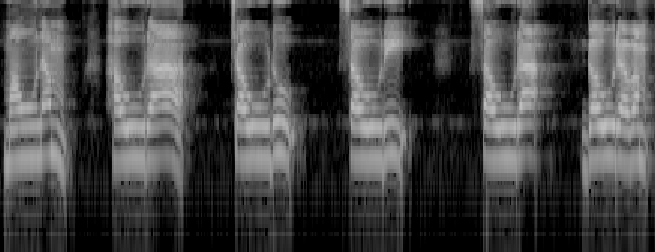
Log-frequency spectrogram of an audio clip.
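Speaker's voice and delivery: word list with each first syllable held on "au" as in "పౌరుడు"; au-sound demonstration. Shown as a demonstration. Teacher showing pupils words with ఔత్వం, drawn-out demonstration. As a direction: stretch the gliding "au" opening "గౌను", "నౌక". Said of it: "ఔ ధ్వనించేలా పలకాలి".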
